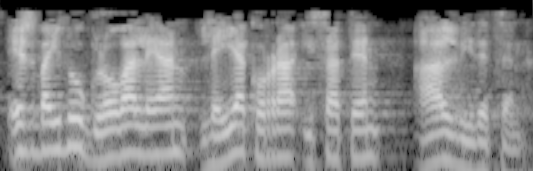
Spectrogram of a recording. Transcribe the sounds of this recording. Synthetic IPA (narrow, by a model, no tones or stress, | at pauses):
e̞zβajðuɣlo̞β̞ale̞anle̞jako̞raʔisat̪e̞n | aːlβiðe̞t͡se̞n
